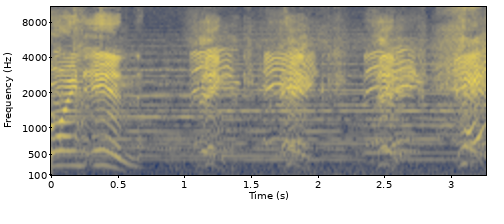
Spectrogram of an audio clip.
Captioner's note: chanting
